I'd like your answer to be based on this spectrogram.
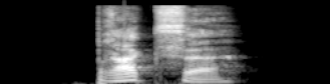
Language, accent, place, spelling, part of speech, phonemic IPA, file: German, Germany, Berlin, Brachse, noun, /ˈbʁaksə/, De-Brachse.ogg
- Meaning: alternative form of Brasse (“carp beam”)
